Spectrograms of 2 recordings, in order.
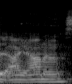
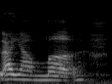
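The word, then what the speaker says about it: Iyanla: I always say Ayana, so. – No, it's Ayanla.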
